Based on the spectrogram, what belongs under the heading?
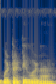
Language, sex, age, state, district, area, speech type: Marathi, male, 30-45, Maharashtra, Osmanabad, rural, spontaneous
